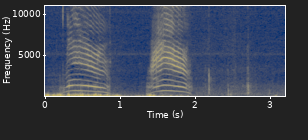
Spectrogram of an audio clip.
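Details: Hungry, sleepy kitten on Bolivia's Isla del Sol, Lake Titicaca, near Copacabana: two loud, drawn-out meows, each rising then falling, with a low rumbling underneath, then quiet clicks.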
